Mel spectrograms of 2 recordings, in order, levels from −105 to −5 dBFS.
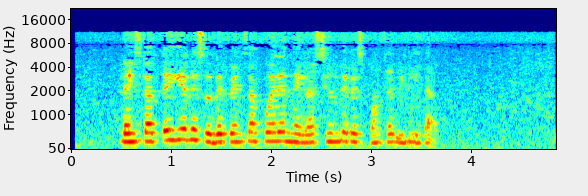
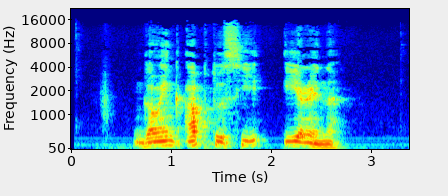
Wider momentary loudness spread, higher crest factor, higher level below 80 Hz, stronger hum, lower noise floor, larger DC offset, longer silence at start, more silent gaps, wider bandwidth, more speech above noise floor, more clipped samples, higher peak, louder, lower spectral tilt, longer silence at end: about the same, 8 LU vs 10 LU; second, 18 dB vs 24 dB; about the same, -60 dBFS vs -58 dBFS; neither; second, -50 dBFS vs -69 dBFS; neither; second, 0.5 s vs 0.65 s; neither; second, 11.5 kHz vs 15 kHz; second, 29 dB vs 42 dB; neither; about the same, -6 dBFS vs -6 dBFS; first, -22 LUFS vs -28 LUFS; second, -4.5 dB/octave vs -6 dB/octave; first, 1.2 s vs 0.7 s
